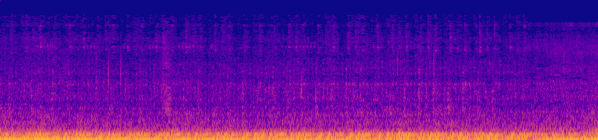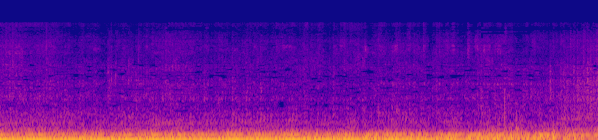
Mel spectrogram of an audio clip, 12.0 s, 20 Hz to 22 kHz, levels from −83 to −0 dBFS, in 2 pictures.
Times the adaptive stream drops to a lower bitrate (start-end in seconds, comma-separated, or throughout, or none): 5.27-11.96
